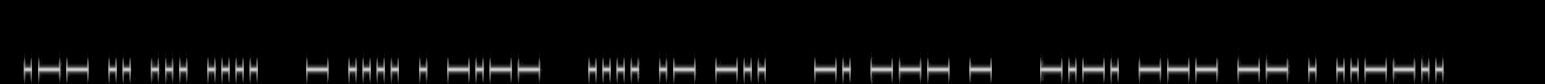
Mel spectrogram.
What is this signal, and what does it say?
Morse code, heard as a keyed tone, about 17 wpm, 700 Hz. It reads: WISH THEY HAD NOT COME?
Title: Sentences from Top 1600 Words 17wpm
